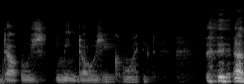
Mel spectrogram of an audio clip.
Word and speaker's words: Doge: They mentioned Doggy Coin. I know it's pronounced Doge.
